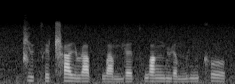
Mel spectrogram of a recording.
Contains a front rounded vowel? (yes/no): yes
